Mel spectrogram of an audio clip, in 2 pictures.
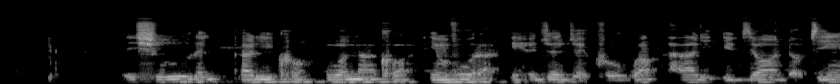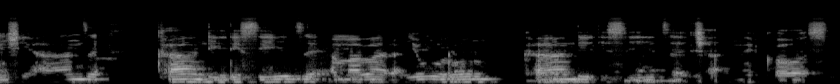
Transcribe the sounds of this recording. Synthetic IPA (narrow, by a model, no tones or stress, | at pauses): iʃuːɾe̞aɾikʰo̞uβo̞nakʰo̞iɱvuɾaihe̞d͡ʒe̞d͡ʒe̞kʰuɡwahaɾiivjo̞ːndo̞vjiːnʃihaːnze̞ | kʰaːndiɾisize̞amaβaɾajuβuɾuɾu | kʰaːndiɾisize̞t͡ʃaːne̞ɡ̥o̞ːse̥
